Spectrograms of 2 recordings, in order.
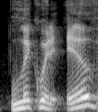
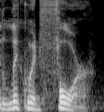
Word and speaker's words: Liquid IV: uh the this wrong they're saying I'm saying liquid if and I think what they're saying is it's actually liquid four it's actually liquid four or liquid IV well that's four no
